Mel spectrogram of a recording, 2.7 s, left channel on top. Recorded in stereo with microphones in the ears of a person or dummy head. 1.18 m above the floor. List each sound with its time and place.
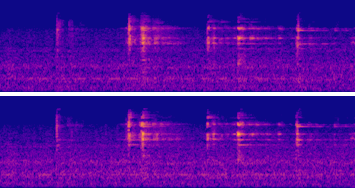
0.4 s a rattle: 35° right (ahead or behind), 3.5 m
